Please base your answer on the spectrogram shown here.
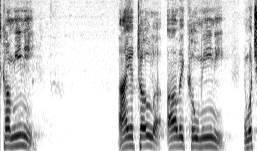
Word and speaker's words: Khamenei: Some are pronouncing him Khamenei, some Amini, some Khamenei. It's Khamenei.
